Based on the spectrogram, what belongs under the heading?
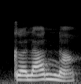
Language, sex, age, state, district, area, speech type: Marathi, female, 18-30, Maharashtra, Nashik, urban, spontaneous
